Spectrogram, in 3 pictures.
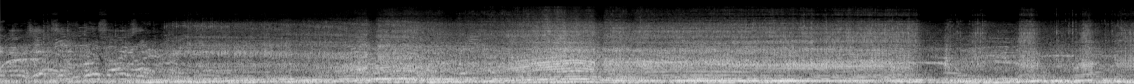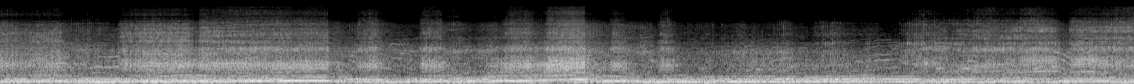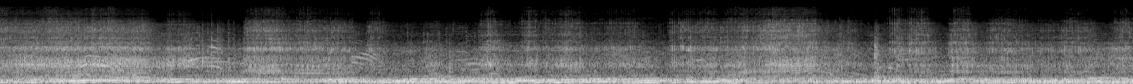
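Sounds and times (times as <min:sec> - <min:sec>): car engines revving: 0:00.0 - 0:34.0
cars ramming thuds: 0:30.6 - 0:33.0.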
